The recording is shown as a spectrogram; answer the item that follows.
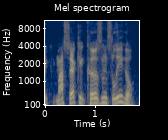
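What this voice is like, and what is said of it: Put-on southern accent. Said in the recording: “I don't know why it came out with the southern accent”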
